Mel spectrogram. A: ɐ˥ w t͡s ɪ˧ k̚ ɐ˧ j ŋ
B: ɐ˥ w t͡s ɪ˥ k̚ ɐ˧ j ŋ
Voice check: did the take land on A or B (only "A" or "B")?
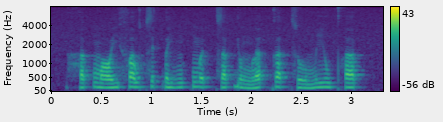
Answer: B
